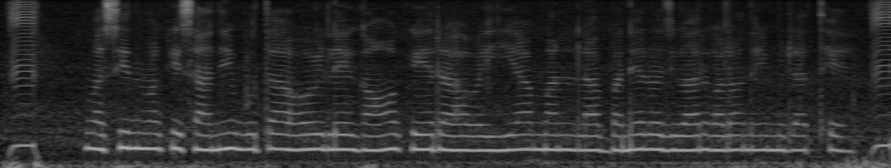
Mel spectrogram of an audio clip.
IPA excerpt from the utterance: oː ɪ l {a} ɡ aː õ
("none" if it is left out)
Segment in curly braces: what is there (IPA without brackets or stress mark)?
e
